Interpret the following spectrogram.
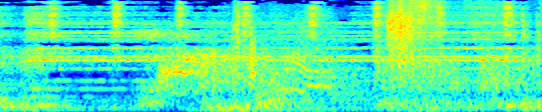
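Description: Music plays throughout, and about a second in a man is thrown into stacked cardboard boxes, which crash and tumble, with the loudest hit near three seconds.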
